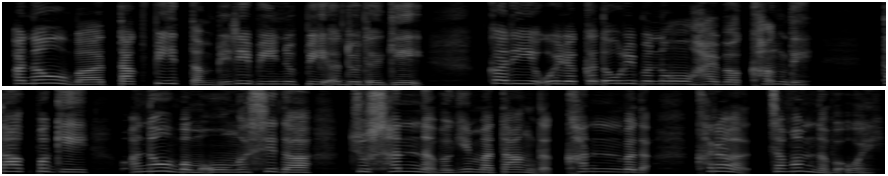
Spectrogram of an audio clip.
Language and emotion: Manipuri, fearful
